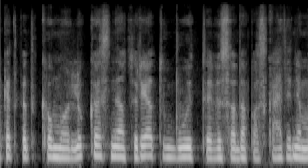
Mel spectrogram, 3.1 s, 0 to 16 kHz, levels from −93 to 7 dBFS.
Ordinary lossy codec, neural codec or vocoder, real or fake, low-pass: AAC, 48 kbps; vocoder, 44.1 kHz, 128 mel bands, Pupu-Vocoder; fake; 14.4 kHz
